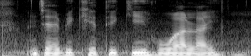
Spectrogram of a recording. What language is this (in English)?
Magahi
